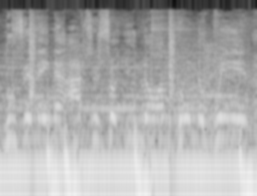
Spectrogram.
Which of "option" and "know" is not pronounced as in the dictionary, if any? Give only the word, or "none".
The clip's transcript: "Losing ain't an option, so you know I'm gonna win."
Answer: option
